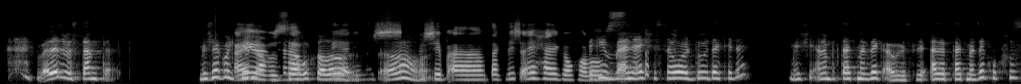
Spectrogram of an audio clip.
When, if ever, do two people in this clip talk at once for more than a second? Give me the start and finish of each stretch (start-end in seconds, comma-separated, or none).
2.4-4.3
